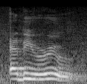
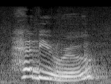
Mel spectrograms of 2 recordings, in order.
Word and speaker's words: Eber: Eber, his name is actually also pronounced Ebiru. Or it can actually be pronounced Hebiru, which sounds like Hebrew, right?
